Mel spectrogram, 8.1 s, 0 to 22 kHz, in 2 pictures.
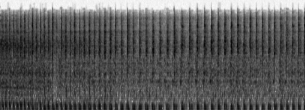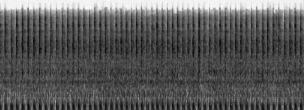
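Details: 1979 Kohler K301 12 hp single-cylinder mower engine after electrical and carburetor repair: fast, even pops at a clearly high idle; carburetor idle adjustment set too far.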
